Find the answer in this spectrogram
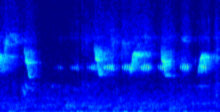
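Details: Decoy bulbul kept for trapping, a fresh catch with a strong voice, gives a run of short, high whistled notes in quick succession, some slurred, over a soft background hiss.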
